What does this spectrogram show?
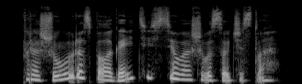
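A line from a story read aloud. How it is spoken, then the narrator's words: Snide greeting. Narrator (Russian): Ехидным тоном поприветствовала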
